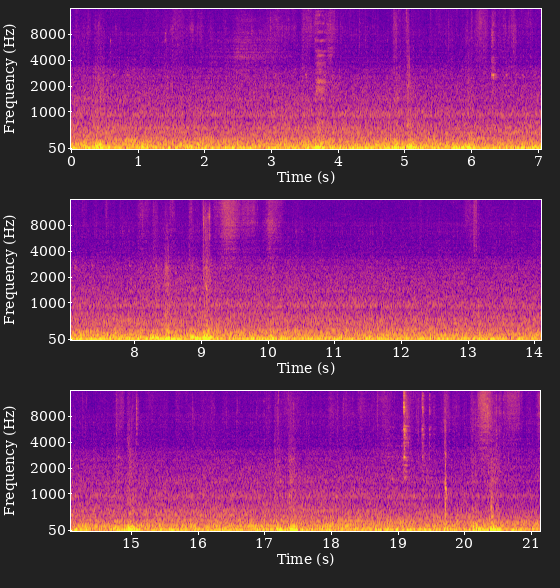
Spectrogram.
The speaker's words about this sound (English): Much to the chagrin of, I'm sure, people behind me, I am driving the speed limit.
